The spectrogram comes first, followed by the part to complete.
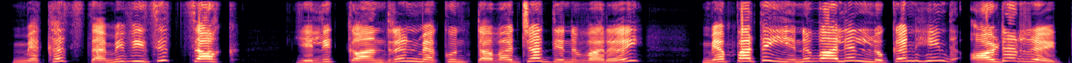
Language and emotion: Kashmiri, angry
